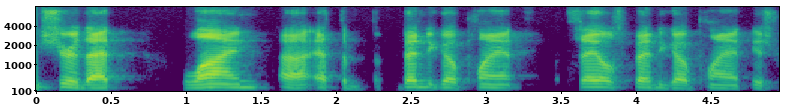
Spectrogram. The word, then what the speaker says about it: Bendigo: that they said Mandingo they pronounce bendingo like it's a uh it sounded like a racial slur or something when I first heard and then I thought oh they're talking about Bendigo Bendigo yeah so uh yeah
